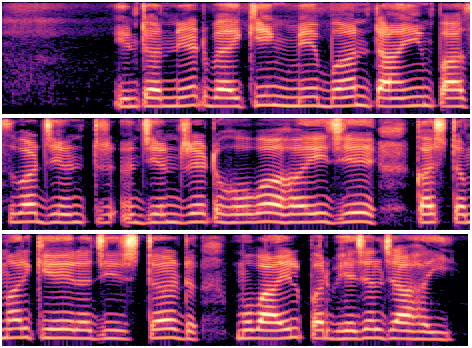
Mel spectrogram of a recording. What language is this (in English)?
Magahi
